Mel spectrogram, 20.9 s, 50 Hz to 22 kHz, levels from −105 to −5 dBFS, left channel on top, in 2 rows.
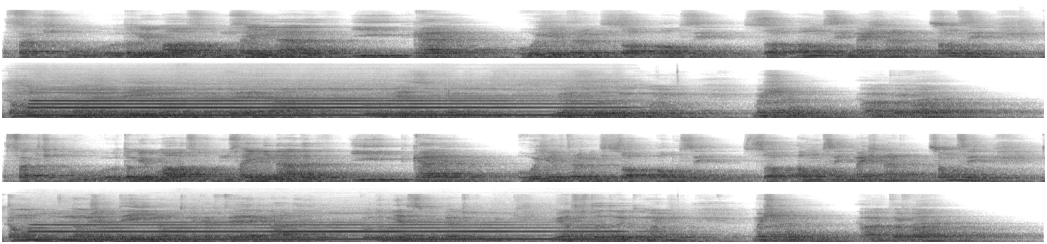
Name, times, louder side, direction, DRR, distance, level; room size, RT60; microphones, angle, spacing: voice 1, 0.0-4.6 5.2-7.1 7.4-10.2 10.5-13.6 13.9-17.2 17.4-17.6 17.9-18.4 19.0-19.7, right 1 dB, 50° right, -5 dB, 4.5 m, -30 dB
Wind instrument woodwind instrument, 10.6-16.7, left 2 dB, 35° left, 0.5 m, -28 dB
voice 2, 10.6-11.1 17.9-18.6 18.9-19.9, equal, 10° right, -9 dB, 3.1 m, -38 dB
16.5 x 8.0 x 7.3 m, 2.2 s
head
